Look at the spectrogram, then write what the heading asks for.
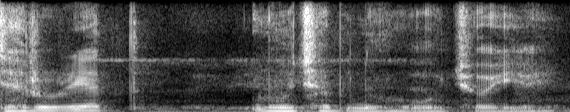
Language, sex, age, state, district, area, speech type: Gujarati, male, 45-60, Gujarat, Junagadh, rural, spontaneous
